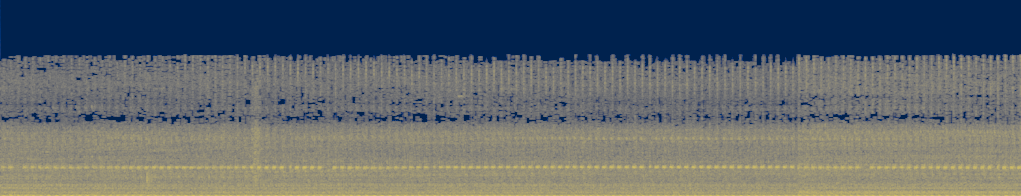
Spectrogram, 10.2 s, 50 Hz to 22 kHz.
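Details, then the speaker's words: Yamaha NMAX V2 scooter at hot idle: a thin, steady high whistle over the engine's even idle thump, appearing only when the engine is hot and vanishing when revved; cause not found. "So ngayon para siyang pumipito. Yan. Pumipito siya pag mainit na yung makina pero pag ni-red mo, nawawala."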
